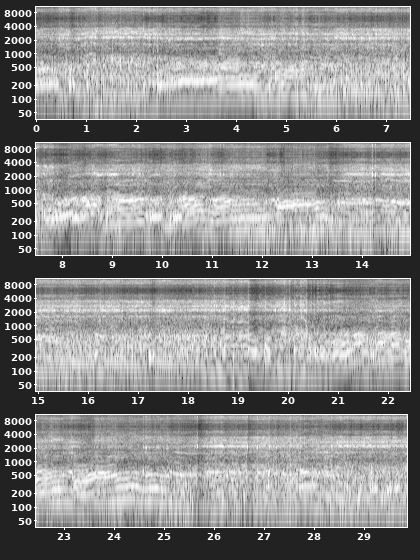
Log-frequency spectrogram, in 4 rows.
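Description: KTM 300 EXC's single-cylinder two-stroke engine, heard close up from the handlebars while the bike is ridden. The revs climb and drop every second or two as the throttle is worked through the turns and gears, with a couple of brief dips when the throttle is shut.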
